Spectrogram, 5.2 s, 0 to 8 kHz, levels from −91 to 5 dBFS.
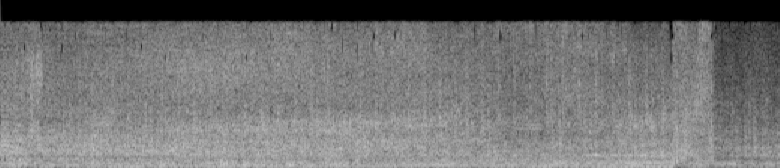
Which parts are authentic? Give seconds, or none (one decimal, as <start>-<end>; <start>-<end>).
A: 0.0-5.2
